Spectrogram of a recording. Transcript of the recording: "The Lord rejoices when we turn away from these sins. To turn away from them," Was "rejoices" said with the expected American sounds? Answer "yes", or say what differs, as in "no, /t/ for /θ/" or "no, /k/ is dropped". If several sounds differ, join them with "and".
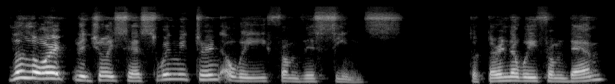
no, /s/ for /z/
